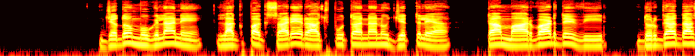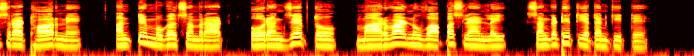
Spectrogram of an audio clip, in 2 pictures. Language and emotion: Punjabi, neutral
